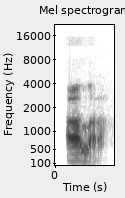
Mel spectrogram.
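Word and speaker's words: Àlá: The word for dream in Yoruba is Allah, right? It's spelled ALA.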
